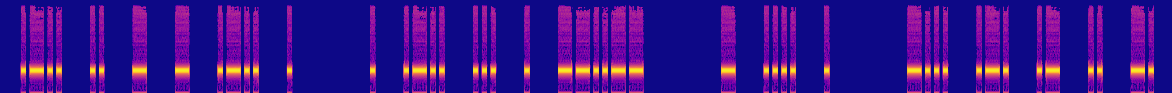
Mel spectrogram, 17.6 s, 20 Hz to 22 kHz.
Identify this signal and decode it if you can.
Morse code, heard as a keyed tone, about 18 wpm, spaced as for 12 wpm, 1000 Hz. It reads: LITTLE ELSE, THE BRAIN
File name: qotdfiles / 12wpm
